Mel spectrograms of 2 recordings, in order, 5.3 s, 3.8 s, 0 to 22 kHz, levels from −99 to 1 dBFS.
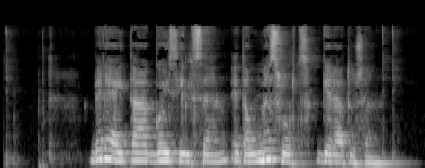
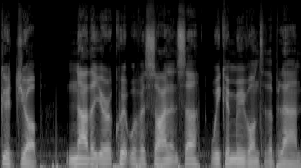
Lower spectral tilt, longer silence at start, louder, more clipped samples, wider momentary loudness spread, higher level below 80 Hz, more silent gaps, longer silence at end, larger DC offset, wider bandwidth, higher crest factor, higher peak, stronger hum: about the same, -5.5 dB/octave vs -5.5 dB/octave; first, 1.15 s vs 0 s; first, -22 LUFS vs -39 LUFS; neither; first, 11 LU vs 7 LU; second, -64 dBFS vs -54 dBFS; neither; first, 0.3 s vs 0 s; neither; second, 11.5 kHz vs 18 kHz; about the same, 16 dB vs 16 dB; first, -8 dBFS vs -22 dBFS; neither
